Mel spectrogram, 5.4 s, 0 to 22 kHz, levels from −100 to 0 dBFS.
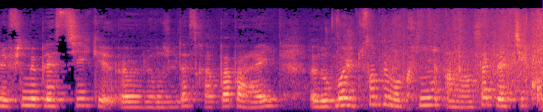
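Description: Nothing stood out as a technical problem on listening to this audio.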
